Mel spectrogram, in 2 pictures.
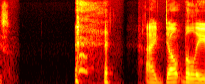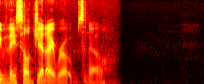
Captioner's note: laughs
